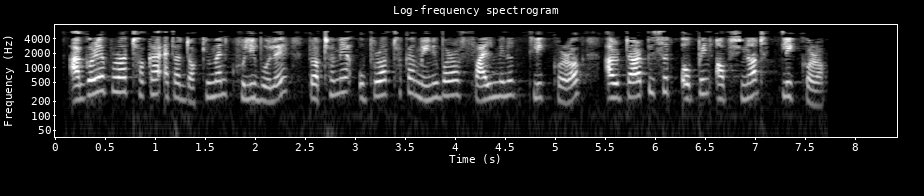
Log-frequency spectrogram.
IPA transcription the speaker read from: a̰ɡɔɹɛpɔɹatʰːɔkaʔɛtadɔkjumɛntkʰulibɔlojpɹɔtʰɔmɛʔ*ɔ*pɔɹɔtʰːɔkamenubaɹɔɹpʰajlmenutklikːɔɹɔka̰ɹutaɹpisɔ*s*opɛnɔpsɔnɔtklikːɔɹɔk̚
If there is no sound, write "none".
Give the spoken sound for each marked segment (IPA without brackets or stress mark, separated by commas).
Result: u, t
